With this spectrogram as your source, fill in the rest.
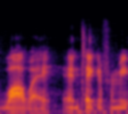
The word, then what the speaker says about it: Huawei: 29th two new Google Nexus phones one from Hawaii from China and one from LG the next five I hate I hate to interrupt you there CJ but it's pronounced Huawei and take it from me who's actually worked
